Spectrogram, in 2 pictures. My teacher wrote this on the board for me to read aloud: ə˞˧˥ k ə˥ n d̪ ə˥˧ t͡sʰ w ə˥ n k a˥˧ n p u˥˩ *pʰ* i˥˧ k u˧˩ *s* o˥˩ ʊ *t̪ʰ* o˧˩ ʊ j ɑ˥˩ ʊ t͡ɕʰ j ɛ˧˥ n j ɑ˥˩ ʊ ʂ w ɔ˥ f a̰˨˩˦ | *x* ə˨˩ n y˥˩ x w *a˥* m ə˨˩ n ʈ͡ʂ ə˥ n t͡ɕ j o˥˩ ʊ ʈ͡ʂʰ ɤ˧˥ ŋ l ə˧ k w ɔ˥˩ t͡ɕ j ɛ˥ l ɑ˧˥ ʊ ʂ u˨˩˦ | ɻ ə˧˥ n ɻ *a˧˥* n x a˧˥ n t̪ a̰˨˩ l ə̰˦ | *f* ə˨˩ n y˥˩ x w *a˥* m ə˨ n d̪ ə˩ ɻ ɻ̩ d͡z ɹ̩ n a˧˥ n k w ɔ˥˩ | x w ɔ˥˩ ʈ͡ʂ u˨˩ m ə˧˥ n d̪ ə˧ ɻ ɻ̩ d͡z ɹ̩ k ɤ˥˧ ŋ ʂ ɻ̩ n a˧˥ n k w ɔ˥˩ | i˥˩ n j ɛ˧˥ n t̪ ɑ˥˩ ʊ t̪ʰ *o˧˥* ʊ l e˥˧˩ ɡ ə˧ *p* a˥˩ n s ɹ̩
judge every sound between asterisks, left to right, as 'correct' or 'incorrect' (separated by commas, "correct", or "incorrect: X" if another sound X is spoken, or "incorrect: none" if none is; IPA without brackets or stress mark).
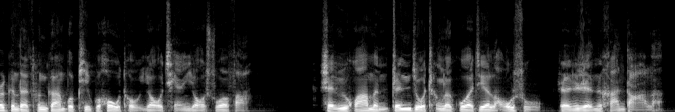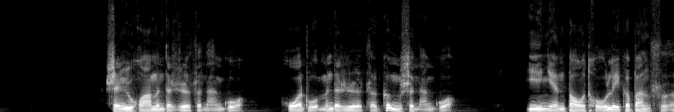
correct, incorrect: x, correct, incorrect: ʂ, correct, incorrect: ə˧˥, incorrect: ʂ, correct, correct, correct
